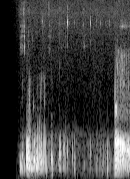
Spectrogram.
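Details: Stomach growling (borborygmi): short gurgling, bubbling rumbles from the belly.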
